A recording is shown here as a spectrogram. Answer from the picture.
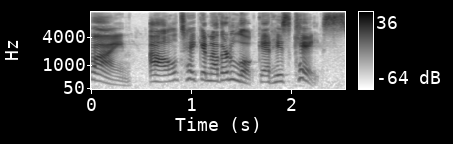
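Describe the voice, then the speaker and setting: The speaker uses a put-on character voice with ordinary pitch variation at a moderate pace. The recording is very clean, with a silent background. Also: woman. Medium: fan dub. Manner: crisp, stern.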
